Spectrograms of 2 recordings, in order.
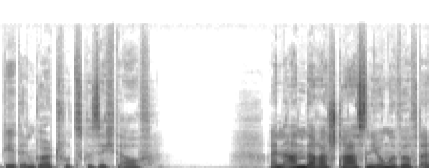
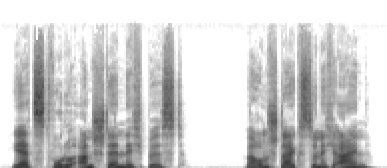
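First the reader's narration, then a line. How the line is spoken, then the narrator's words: Loud disgusted workman's shout. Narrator (German): ruft ein Bauarbeiter mit vor Abscheu lauter Stimme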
